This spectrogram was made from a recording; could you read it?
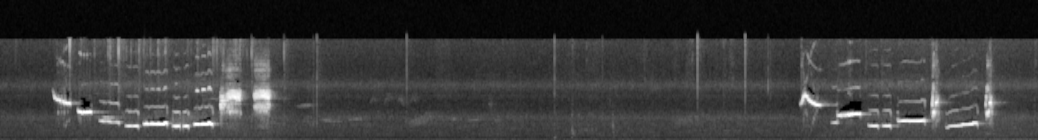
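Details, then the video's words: Two song phrases from a hill blue flycatcher, about seven seconds apart. Each is a cascade of pure whistled notes descending stepwise from very high to mid pitch, ending in a few sharp chips. Quiet between phrases. "Hill Blue Flycatcher Bird Song"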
